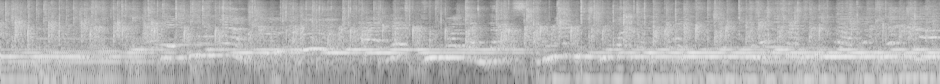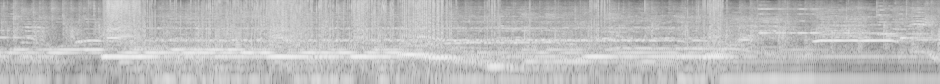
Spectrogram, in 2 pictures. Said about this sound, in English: Can we please stand on our feet and give God a, a, a very big clap and hallelujah.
